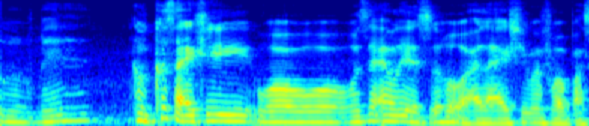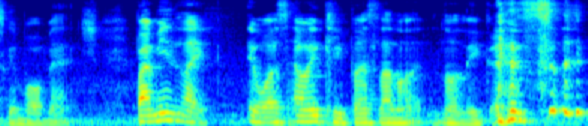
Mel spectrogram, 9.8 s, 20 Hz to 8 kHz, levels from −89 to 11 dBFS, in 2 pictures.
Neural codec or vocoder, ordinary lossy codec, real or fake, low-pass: none; none; real; none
